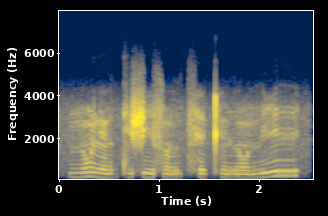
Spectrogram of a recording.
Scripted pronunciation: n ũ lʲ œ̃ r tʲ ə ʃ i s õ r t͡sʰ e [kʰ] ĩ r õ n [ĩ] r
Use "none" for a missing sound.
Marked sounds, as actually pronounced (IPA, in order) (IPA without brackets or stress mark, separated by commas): kʰ, i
